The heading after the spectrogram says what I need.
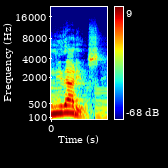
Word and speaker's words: cnidarios: Estoy hablando de los cnidarios, y no, la C no se pronuncia.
